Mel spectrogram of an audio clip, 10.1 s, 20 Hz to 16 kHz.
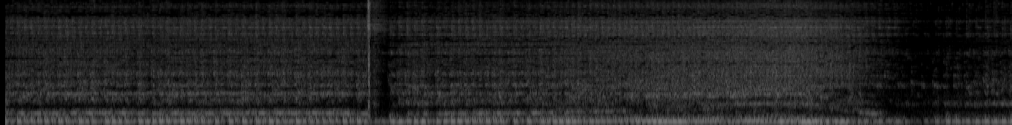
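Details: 2013 Yamaha FZ16 carburettor version, 34,000+ km, regularly serviced: small engine just off idle with occasional sharp exhaust pops, only around 2000 rpm, not at idle or above 2k; no black smoke, no carbon at exhaust; cause unknown.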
